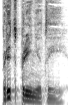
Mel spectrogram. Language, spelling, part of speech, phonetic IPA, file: Russian, предпринятый, verb, [prʲɪtˈprʲinʲɪtɨj], Ru-предпринятый.ogg
- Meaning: past passive perfective participle of предприня́ть (predprinjátʹ)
